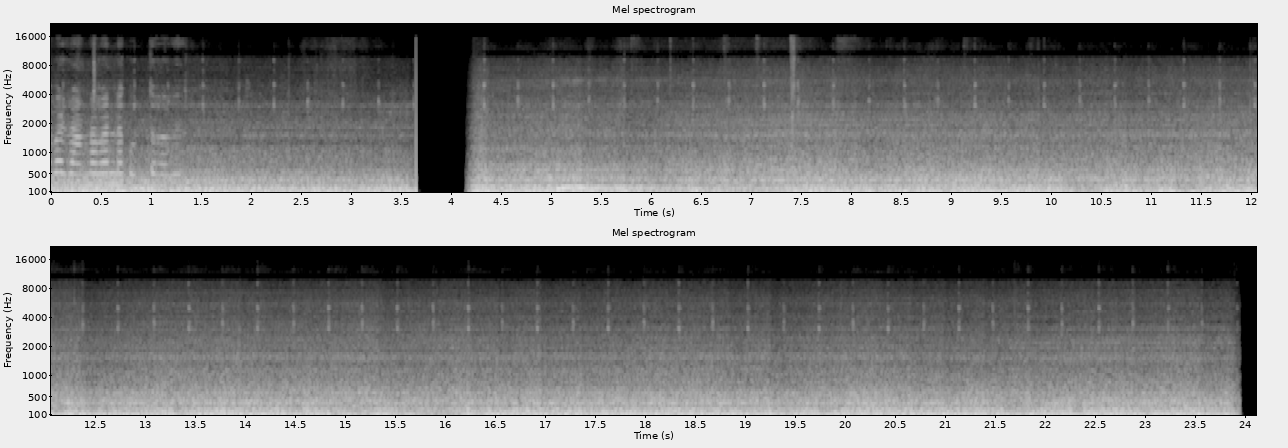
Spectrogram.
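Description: A car drives along a road at speed, producing a loud, continuous engine and road rumble with a momentary dropout early on, while people talk inside the vehicle.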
